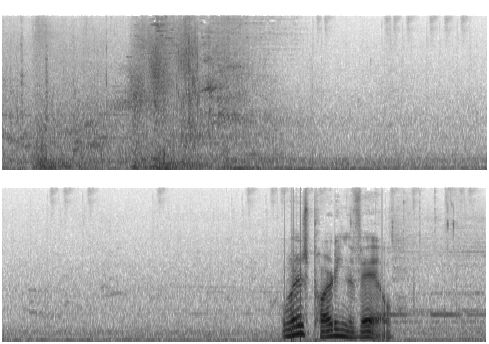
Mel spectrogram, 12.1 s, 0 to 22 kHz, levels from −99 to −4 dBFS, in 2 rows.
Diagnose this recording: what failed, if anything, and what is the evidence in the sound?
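The failure is at the driver or buffer stage: periodic USB or driver dropouts. From 0.61 s to 11.83 s, a tick sounds every 1.02 s, about ten in all, each where a couple of milliseconds of audio was skipped rather than filled with silence. A background task stalls the USB bus or audio driver on a fixed schedule. The strict regularity separates this from network packet loss or random interference clicks, which land at uneven times.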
